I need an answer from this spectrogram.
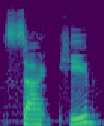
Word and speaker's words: sahib: of racism in here it is pronounced sahib it means sir okay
